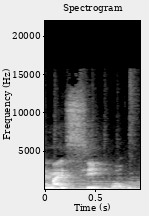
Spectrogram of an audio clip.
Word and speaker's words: MySQL: E aqui a pronúncia correta é MySQL.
